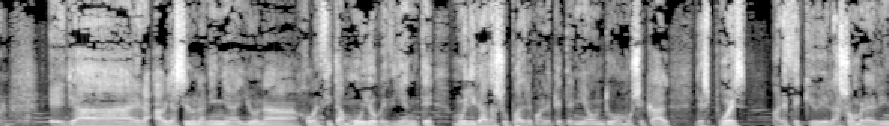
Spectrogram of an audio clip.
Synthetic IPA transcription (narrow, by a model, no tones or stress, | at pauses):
ɾ | e̞ʎaeɾaʔaβ̞iasiðunanĩɲaiunaxo̞β̞e̞nθit̪amujo̞β̞e̞ðje̞nt̪e̞mujliɣ̞aðaːsupaðɾe̞ko̞ne̞lke̞t̪e̞niaund̪uo̞musikal | d̪e̞spwe̞s | paɾe̞θe̞keojlaso̞mbɾaðelin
